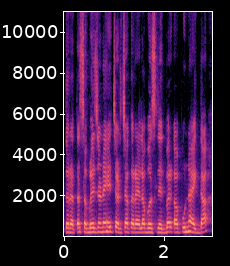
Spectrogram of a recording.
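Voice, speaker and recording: A woman's voice: medium pitch, little pitch movement, a little fast, darkish tone. A woman recapping a TV serial episode in a chatty voice-over, talking directly to her viewers. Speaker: TV serial reviewer.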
